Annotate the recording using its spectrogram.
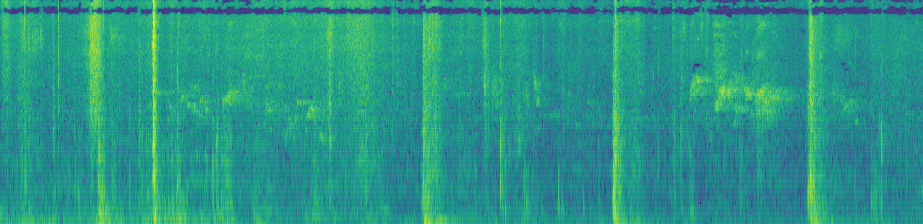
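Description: Car doors thud shut with loud knocks.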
